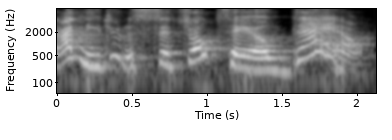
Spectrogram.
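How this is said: The voice is aggressive with a shaking vibrato.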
